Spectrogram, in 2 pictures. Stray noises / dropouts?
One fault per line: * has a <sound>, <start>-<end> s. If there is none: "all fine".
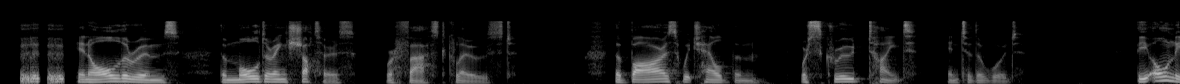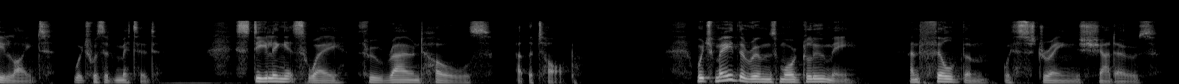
* has a laugh, 0.2-0.6 s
